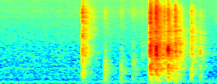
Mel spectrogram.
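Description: A light click of a golf club striking a golf ball, then a louder, rattling knock of the ball hitting something a little over half a second later.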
